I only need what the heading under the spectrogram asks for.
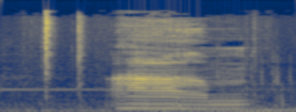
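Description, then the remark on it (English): A couple of quick clicks, then a car engine starts up with a loud, steady mechanical whir that holds for under a second before dropping to a low idle rumble. “Let me start the car.”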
